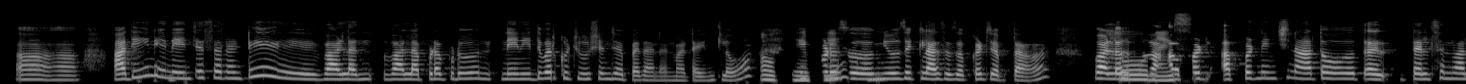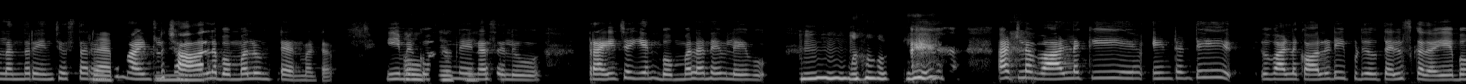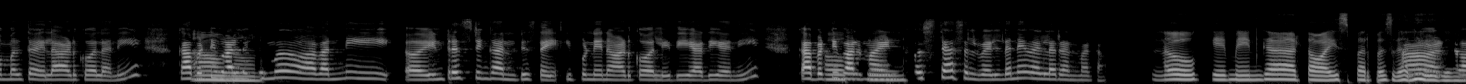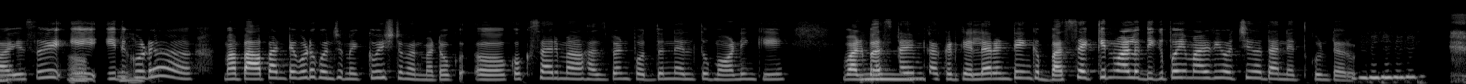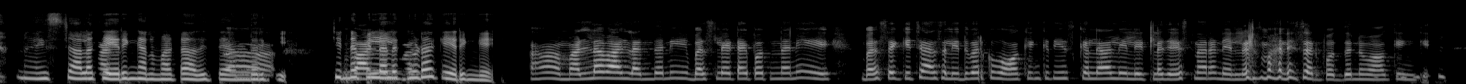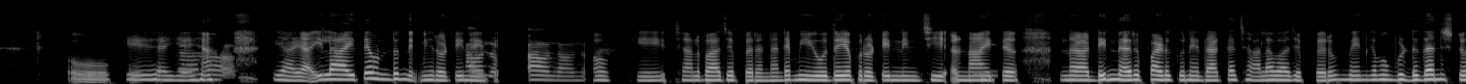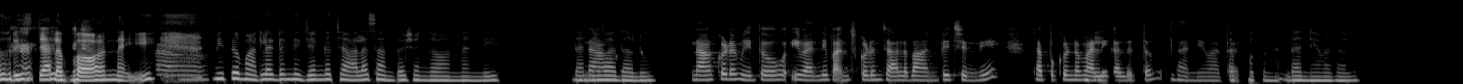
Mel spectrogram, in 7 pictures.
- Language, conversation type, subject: Telugu, podcast, మీ ఉదయపు దినచర్య ఎలా ఉంటుంది, సాధారణంగా ఏమేమి చేస్తారు?
- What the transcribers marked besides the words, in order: other background noise; in English: "ట్యూషన్"; in English: "సో, మ్యూజిక్ క్లాసెస్"; in English: "నైస్"; in English: "ర్యాప్"; in English: "ట్రై"; laughing while speaking: "ఓకే"; chuckle; in English: "ఆల్రెడీ"; in English: "ఇంట‌రెస్టింగ్‌గా"; in English: "నో"; in English: "మెయిన్‌గా టాయ్స్ పర్‌పస్"; in English: "టాయ్స్"; in English: "హస్బాండ్"; in English: "మార్నింగ్‌కి"; chuckle; in English: "నైస్"; in English: "కేరింగ్"; in English: "లేట్"; in English: "వాకింగ్‌కి"; laughing while speaking: "వెళ్ళడం మానేశాను పొద్దున్న వాకింగ్‌కి"; chuckle; in English: "వాకింగ్‌కి"; in English: "రౌటీన్"; in English: "రొటీన్"; in English: "నైట్"; in English: "డిన్నర్"; in English: "మెయిన్‌గా"; chuckle; in English: "స్టోరీస్"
